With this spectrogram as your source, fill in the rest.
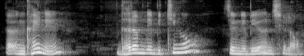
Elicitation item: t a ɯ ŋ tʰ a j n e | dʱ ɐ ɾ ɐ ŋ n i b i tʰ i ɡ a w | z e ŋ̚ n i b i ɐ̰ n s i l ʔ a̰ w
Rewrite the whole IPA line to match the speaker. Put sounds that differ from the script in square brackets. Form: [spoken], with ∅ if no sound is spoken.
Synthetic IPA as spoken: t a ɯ ŋ [kʰ] a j n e | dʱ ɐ ɾ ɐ [m] n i b i tʰ i [ŋ] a w | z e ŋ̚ n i b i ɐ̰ n s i l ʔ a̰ w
